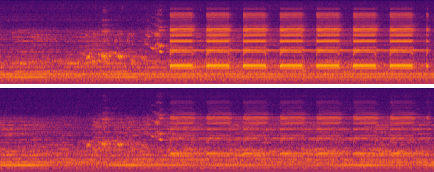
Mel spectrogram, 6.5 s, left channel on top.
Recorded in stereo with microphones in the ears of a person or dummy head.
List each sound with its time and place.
1.2 s a bird: 15° left (ahead or behind), 1.8 m
2.5 s an alarm clock: 40° left (ahead or behind), 1.5 m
